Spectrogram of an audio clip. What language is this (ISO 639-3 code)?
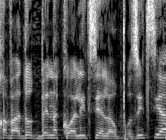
heb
